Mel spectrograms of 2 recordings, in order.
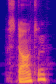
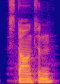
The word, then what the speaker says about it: Staunton: Imelda Staunton? Staunton? Yeah, that's how I would Staunton? enunciate it. Because there's a U there.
